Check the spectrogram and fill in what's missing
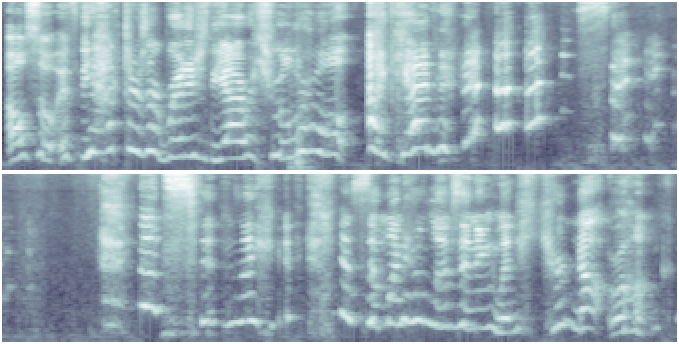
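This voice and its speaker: A woman's voice: very high voice, lively intonation, measured pace, pauses often, a bit bright, a little hiss or hum. A young Portuguese woman, English not her first language, chatting casually on a stream, reading comments and laughing often. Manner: chatty, laughs a lot, lots of "like" fillers. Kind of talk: casual live chat.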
